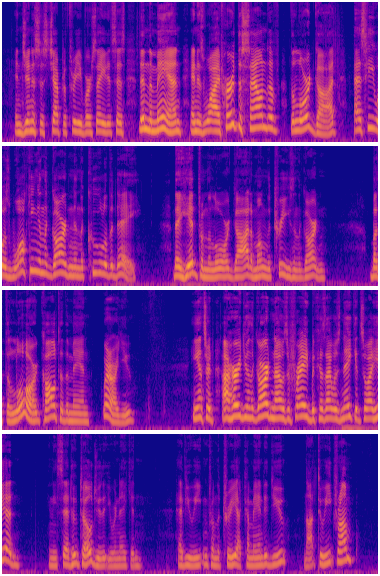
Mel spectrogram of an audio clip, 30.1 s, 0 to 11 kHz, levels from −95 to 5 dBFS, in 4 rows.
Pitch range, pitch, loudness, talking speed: 145-195 Hz, 165 Hz, -26 LUFS, 195 wpm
